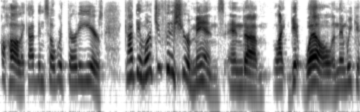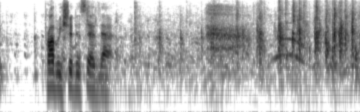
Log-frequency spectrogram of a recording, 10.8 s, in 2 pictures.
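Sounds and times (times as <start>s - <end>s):
speech: 0.0s - 7.2s
laughter: 5.4s - 10.7s
audience applause: 7.2s - 10.7s.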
